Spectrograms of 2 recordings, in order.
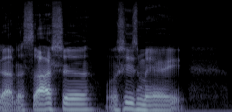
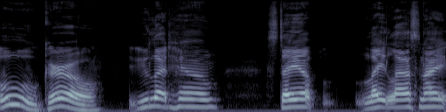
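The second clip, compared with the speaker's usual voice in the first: high-pitched woman's voice; 6 semitones higher than usual. Imitating what the other speaker's friends might say: imitating a female friend. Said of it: "your impression of "ooh, girl" is a female".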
